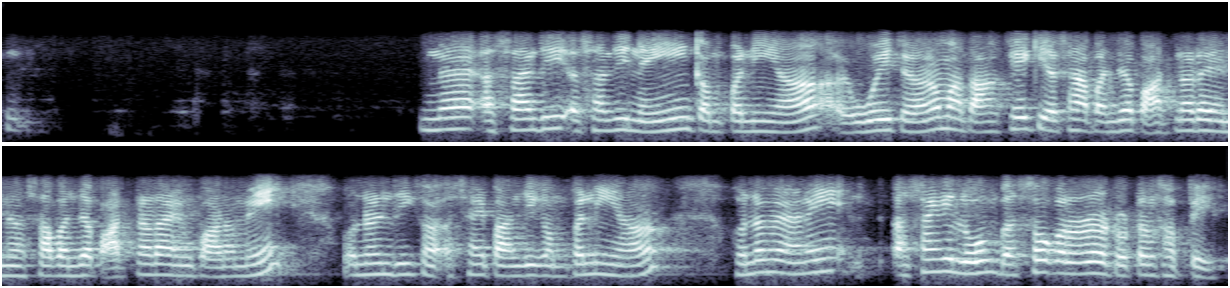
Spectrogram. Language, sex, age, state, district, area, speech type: Sindhi, male, 18-30, Maharashtra, Thane, urban, conversation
